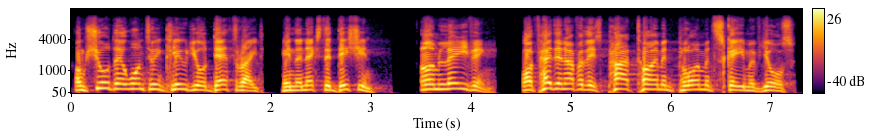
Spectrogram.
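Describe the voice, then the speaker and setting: An actor voicing a proud, sardonic doctor turned mercenary in a video game, haughty and scolding. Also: male voice, high-pitched, normal speed, fairly bright tone. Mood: indignant. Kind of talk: video game character lines.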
